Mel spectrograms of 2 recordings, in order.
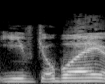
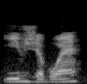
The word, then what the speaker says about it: Jabouin: or whatever Rogan says, his name is Yves Jabouin. So I'm Canadian, I speak a little bit of French. That's relatively close to how it gets pronounced. I call him Yves Yabois. There you go. So right there, your pronunciation's a little bit better than Joe Rogan's, but still pretty horrible. Anyways, Eddie Wineland, 29-1 in his MMA career.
